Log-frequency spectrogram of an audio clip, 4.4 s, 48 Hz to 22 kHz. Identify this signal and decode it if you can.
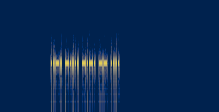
Morse code, heard as a keyed tone, about 52 wpm, 700 Hz. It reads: F6CMH
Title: DXCC-100 Call Signs - 5 Characters - Repeated 3x - 50wpm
